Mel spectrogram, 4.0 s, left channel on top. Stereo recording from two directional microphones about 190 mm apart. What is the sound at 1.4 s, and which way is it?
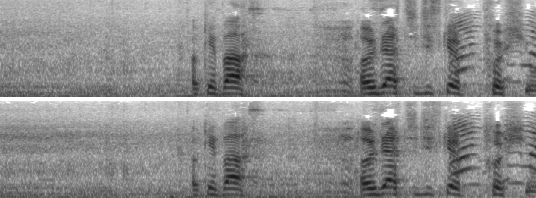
A man's voice, 15° left (ahead or behind).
